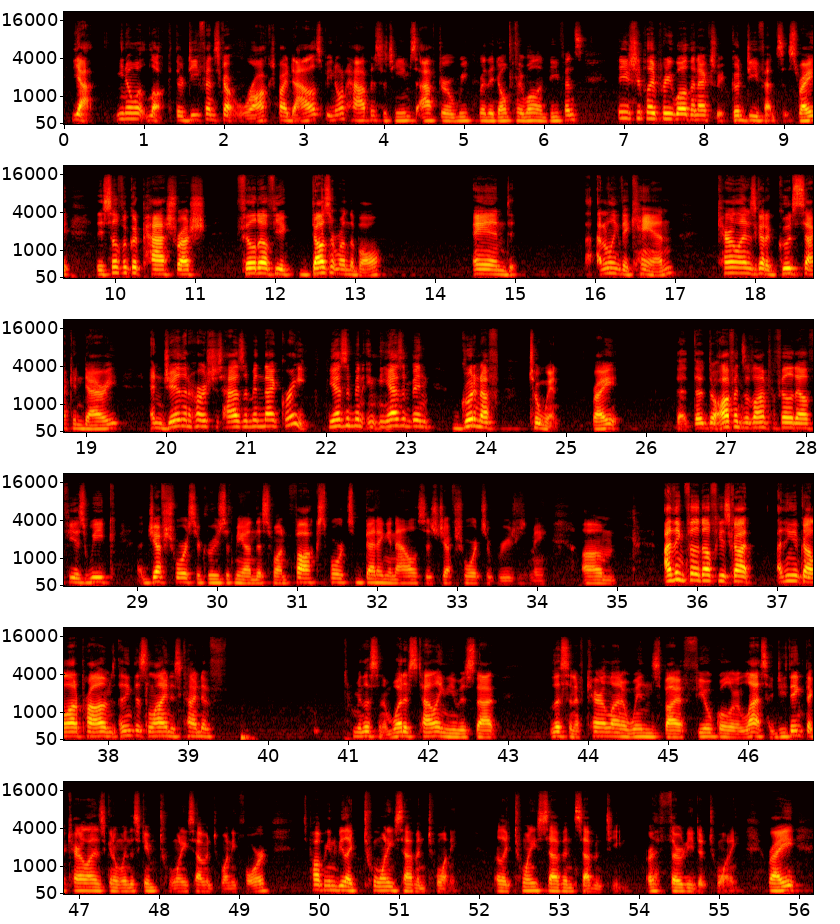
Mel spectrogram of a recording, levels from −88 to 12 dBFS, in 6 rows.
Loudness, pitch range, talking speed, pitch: -26 LUFS, 125-175 Hz, 185 wpm, 145 Hz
